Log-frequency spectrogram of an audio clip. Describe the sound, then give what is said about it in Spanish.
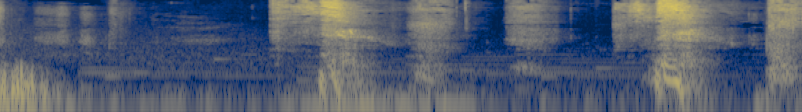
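Two loud, sharp sneezes in quick succession from a person with a slight cold, each a sudden burst with a breathy tail, separated by a short pause of quiet breathing. “Perdón, estoy un poco resfriado.”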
